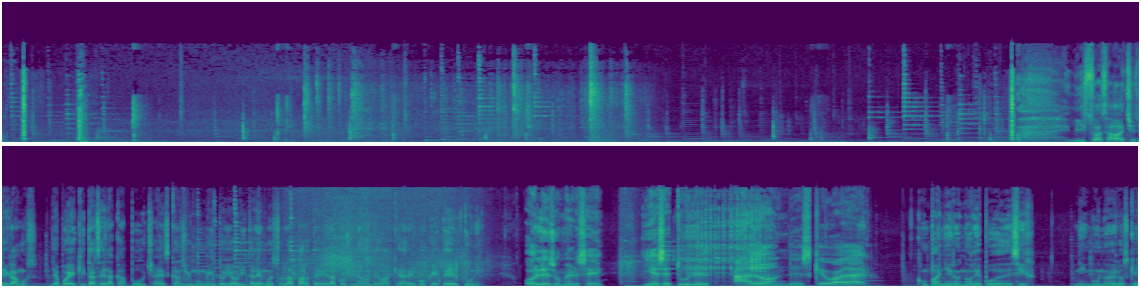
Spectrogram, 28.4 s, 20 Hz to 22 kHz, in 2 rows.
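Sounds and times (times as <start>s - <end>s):
pickup truck engine rumbling as it rolls into a house parking area: 0.0s - 13.1s
speech: 13.4s - 28.3s.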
